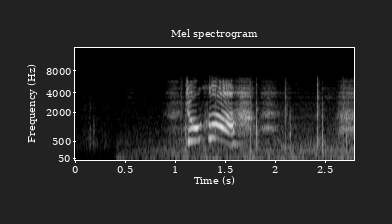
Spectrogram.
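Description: A young girl calls out in a high voice outdoors.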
